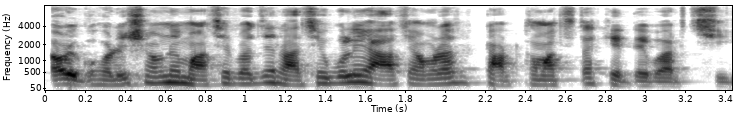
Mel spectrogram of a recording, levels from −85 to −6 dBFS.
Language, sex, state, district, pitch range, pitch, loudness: Bengali, male, West Bengal, Kolkata, 130-175 Hz, 155 Hz, -18 LUFS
